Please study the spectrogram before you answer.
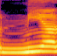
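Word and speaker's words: near: फिर ये इ ए आर है एन के साथ तो नियर हो गया।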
